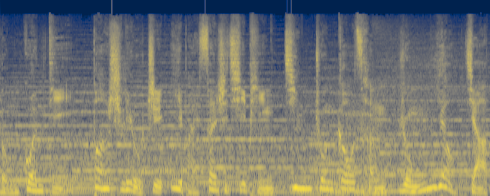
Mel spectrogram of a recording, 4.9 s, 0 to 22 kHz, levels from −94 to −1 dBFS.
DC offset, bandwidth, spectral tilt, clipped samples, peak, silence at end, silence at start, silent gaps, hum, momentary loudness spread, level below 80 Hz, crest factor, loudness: under 0.1%; 16.5 kHz; -4 dB/octave; under 0.1%; 0 dBFS; 0 s; 0 s; none; none; 4 LU; -30 dBFS; 12 dB; -12 LUFS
